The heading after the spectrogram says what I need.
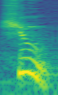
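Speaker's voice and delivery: शू said like English "shoe"; pronunciation demo. Shown as a demonstration. Teacher likens the Chinese word to shoe, pronunciation demo. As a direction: model शू as one isolated falling syllable. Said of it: "एक जूते को कैसे बोलते हैं".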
